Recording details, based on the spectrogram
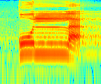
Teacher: lam sukun dimasukkan ke dalam lam yang berharokah dengan cara ditekan, dan masuknya adalah kamil, yaitu secara sempurna tanpa tersisa bunyi lam sukunnya. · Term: idgham mislain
